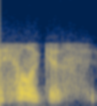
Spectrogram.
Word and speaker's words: Hillegas: Ryan Hillegas is the correct pronunciation. So Ryan, R-Y-A-N, and then Hillegas, H-I-L-L-E-G-A-S.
